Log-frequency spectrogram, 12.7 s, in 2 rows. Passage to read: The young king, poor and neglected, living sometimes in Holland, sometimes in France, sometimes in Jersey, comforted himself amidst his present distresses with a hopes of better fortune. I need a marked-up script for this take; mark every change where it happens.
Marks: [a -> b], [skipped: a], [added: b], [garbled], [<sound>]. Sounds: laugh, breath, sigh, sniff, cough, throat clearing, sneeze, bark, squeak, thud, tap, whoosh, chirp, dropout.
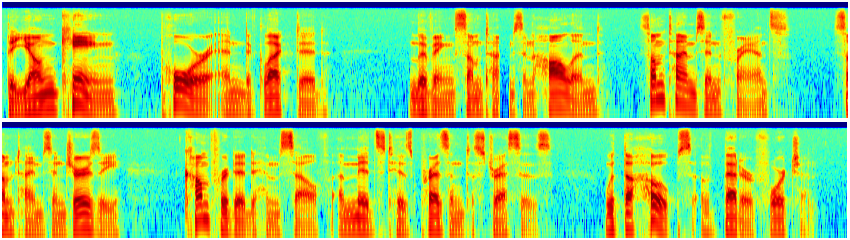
The young king, poor and neglected, living sometimes [dropout] in Holland, sometimes in France, sometimes in Jersey, comforted himself amidst his present distresses with [a -> the] hopes of better fortune.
